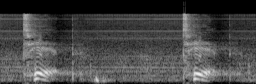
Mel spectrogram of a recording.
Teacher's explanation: you got to pronounce that t with more air for sure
